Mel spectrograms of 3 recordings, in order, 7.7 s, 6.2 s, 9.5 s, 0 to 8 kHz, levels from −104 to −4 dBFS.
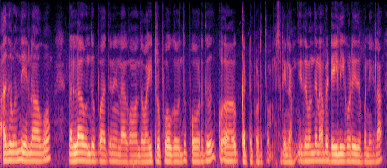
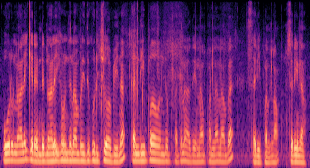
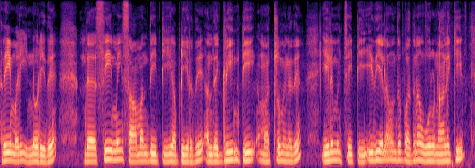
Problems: constant background noise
